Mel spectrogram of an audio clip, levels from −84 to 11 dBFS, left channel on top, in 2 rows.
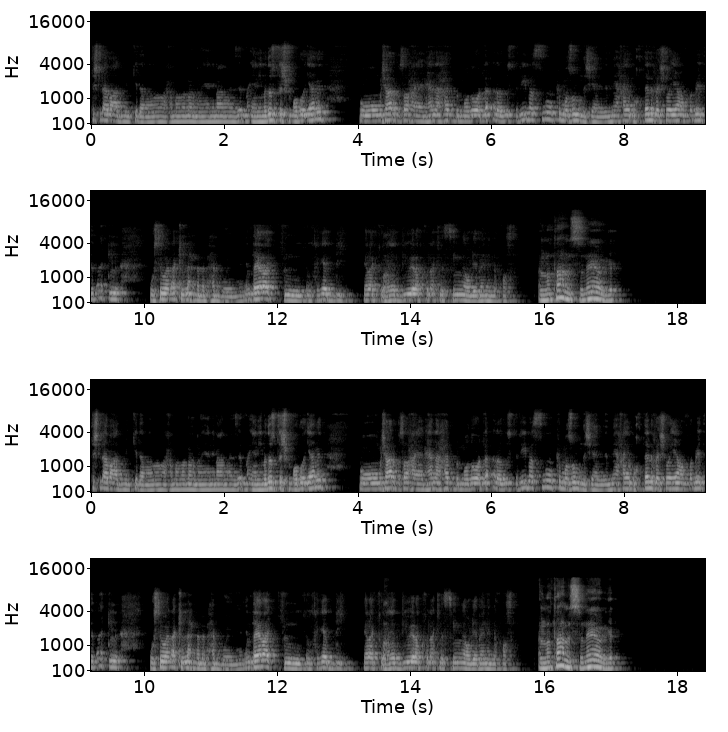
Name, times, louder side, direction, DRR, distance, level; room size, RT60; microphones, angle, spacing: voice 1, 0.0-3.7 4.0-13.0 13.3-15.5, equal, 30° right, 5 dB, 1.7 m, -30 dB
voice 2, 15.9-17.0, right 2 dB, 55° right, 8 dB, 1.3 m, -26 dB
11.0 x 6.9 x 4.4 m, 0.35 s
head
